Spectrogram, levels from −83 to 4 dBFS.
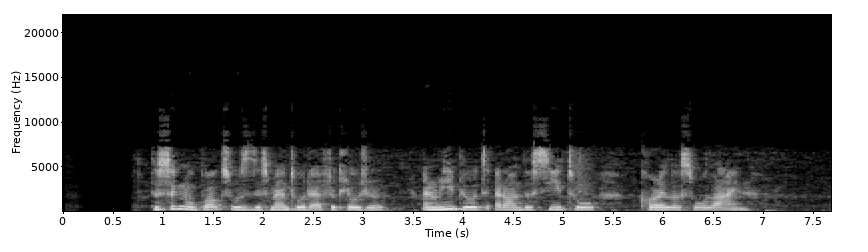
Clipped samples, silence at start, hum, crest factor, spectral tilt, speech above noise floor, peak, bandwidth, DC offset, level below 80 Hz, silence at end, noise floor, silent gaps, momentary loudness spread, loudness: under 0.1%; 0.9 s; none; 14 dB; -2.5 dB/octave; 38 dB; 0 dBFS; 7.6 kHz; under 0.1%; -52 dBFS; 0.6 s; -52 dBFS; none; 10 LU; -14 LUFS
